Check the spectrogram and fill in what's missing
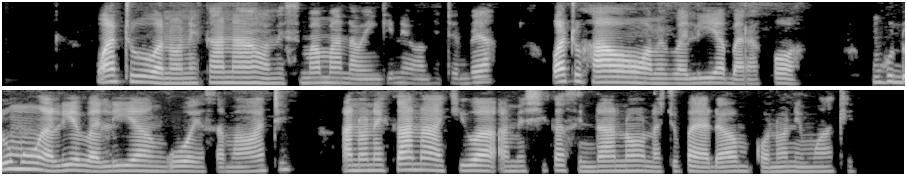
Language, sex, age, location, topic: Swahili, female, 25-35, Kisumu, health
